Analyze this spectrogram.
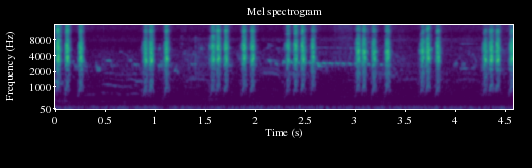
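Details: Hungry red-vented bulbul nestlings in the nest with their mother: bursts of short, harsh, broadband chirps come in quick clusters of two to four, with a faint thin whistle running between bursts and low background hum.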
